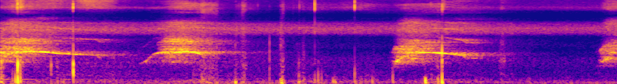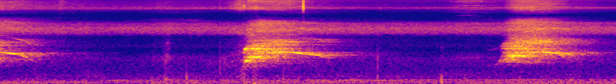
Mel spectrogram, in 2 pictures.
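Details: Fox repeating a hoarse, screaming call five times, roughly every two and a half seconds, each call harsh and sliding downward, with clicking and tapping noises in between and a steady hiss behind.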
